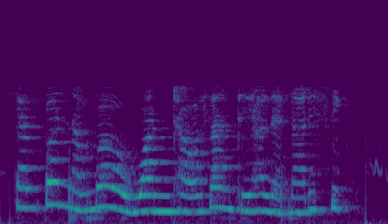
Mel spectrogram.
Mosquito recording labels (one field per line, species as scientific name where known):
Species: no mosquito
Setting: cup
